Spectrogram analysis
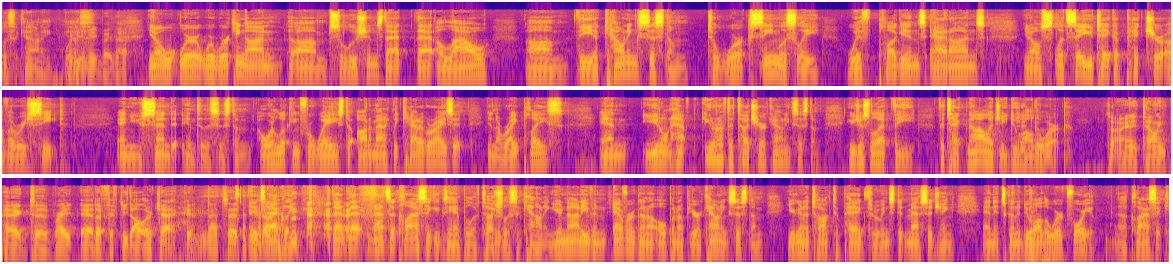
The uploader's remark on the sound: Live Broadcast at the The IPBC IGNITE Conference.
